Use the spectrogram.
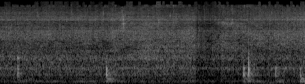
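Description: Tomatoes and okra frying in a pan for Punjabi bhindi masala, a steady close sizzle with a few soft stirring scrapes and clicks scattered through, no voices.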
